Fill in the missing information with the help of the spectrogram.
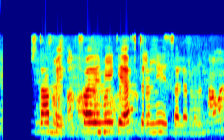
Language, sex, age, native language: Icelandic, female, 15, Icelandic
